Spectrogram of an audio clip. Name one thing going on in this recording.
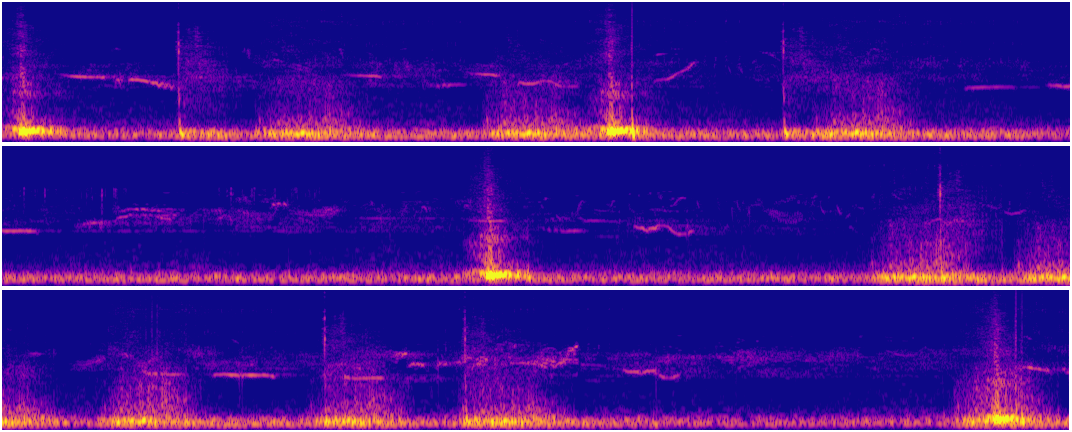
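Bicycle tyres roll and crunch over a rough dirt track.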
